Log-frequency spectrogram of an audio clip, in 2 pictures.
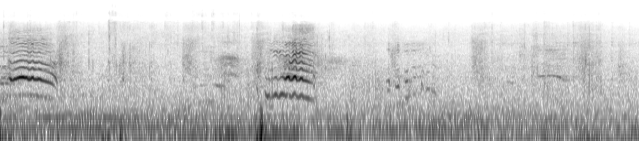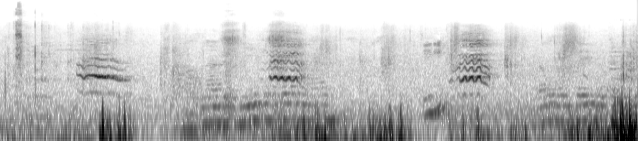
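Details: Goats on a farm repeatedly bleating, with about five loud, wavering, nasal calls spaced a few seconds apart, over steady low background rumble and occasional knocks.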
